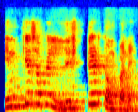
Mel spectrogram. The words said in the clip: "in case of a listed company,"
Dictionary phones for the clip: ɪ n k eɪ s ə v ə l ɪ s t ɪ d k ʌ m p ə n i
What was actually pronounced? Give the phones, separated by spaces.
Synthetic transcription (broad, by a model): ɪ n k eɪ s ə b ə l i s t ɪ d k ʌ m p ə n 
